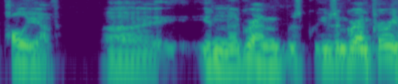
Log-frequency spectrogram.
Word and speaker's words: Poilievre: Poilievre is making some pretty big promises too, and conservatives, at least in significant numbers, are believing what he has to say.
